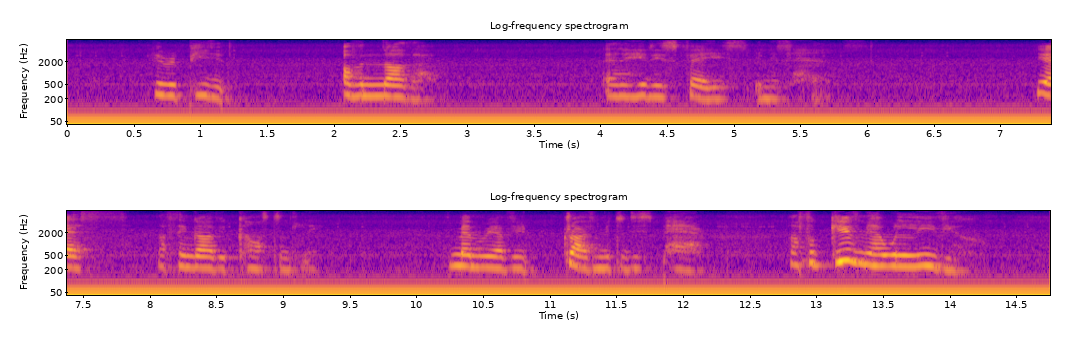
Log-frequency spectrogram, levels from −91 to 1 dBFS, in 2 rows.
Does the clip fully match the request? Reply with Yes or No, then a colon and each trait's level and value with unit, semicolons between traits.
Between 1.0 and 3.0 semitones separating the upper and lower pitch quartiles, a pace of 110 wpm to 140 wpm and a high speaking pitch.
Yes: narrow, 2.4 semitones; slow, 135 wpm; high, 235 Hz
